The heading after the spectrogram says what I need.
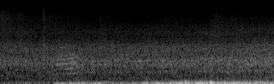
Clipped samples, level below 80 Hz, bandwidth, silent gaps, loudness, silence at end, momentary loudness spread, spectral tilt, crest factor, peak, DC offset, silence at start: under 0.1%; -30 dBFS; 15 kHz; none; -32 LUFS; 0 s; 13 LU; -5 dB/octave; 18 dB; -10 dBFS; under 0.1%; 0 s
